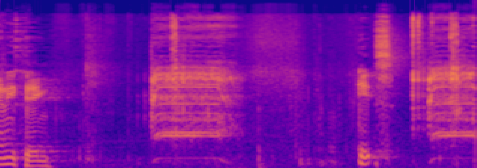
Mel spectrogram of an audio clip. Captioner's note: machine whirring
